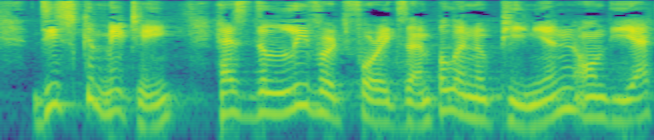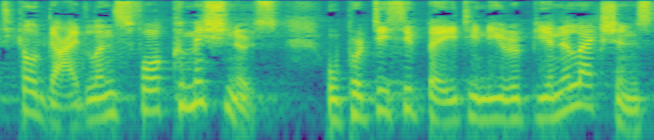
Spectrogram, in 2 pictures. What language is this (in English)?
English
